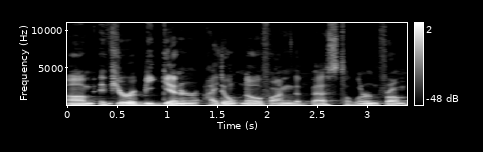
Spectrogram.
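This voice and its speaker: On a very clean recording with a silent background, a man has an ordinary speaking voice, fairly low in pitch, with ordinary pitch variation. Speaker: trading educator. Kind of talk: tutorial.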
